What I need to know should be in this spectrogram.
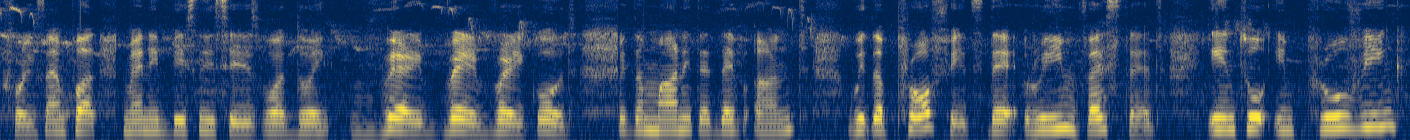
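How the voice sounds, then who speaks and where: A woman from Romania with a Romanian accent, talking reflectively to her viewers in a halting way with many fillers. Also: on the low side, dark tone, slight background noise. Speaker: vlogger. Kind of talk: casual monologue to camera. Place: outdoors in her garden.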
